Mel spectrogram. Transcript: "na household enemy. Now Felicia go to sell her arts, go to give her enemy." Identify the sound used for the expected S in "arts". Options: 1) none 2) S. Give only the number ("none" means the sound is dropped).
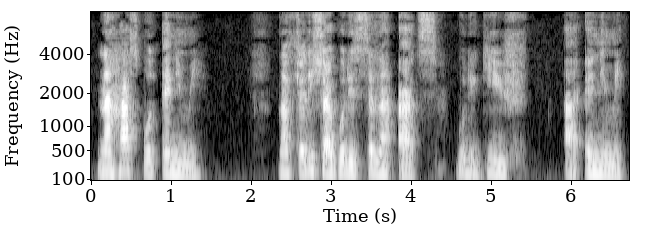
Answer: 1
